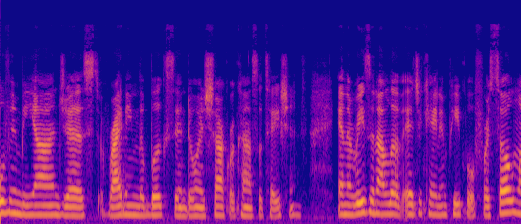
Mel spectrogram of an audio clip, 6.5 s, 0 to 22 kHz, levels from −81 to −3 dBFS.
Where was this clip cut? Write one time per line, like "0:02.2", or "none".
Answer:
0:04.1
